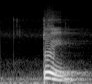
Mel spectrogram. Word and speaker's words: 对: Kalau yang 对 tadi nada 4 ya. 对, jadi bacanya dihentak.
